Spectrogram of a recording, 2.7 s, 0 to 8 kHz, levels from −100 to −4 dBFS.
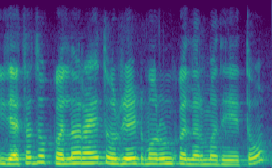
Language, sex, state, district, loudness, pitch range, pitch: Marathi, female, Maharashtra, Gondia, -15 LUFS, 220-250 Hz, 235 Hz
